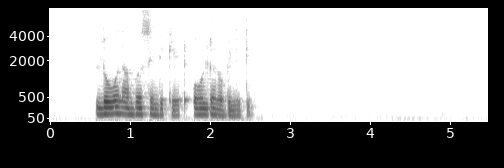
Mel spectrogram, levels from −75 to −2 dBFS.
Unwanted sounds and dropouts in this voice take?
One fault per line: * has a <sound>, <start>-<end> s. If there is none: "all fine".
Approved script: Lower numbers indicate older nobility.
all fine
